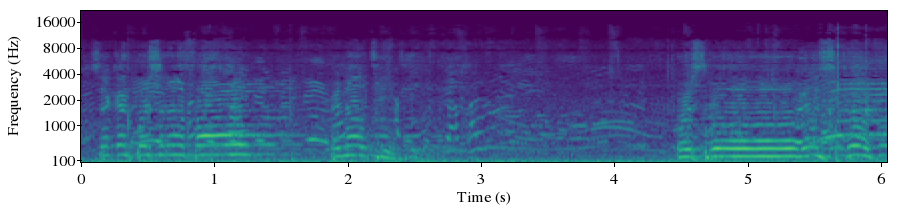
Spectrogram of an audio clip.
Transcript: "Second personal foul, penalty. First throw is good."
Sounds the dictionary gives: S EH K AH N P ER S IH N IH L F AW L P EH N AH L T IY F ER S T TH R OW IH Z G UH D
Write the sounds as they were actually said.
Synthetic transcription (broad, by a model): S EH K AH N P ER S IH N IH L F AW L P EH N AH L T IY P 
